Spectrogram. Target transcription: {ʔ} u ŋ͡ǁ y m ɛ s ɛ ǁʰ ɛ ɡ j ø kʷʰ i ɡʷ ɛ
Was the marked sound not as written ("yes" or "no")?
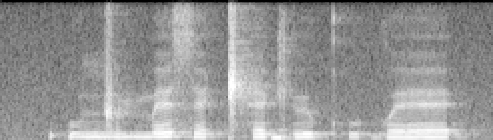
no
